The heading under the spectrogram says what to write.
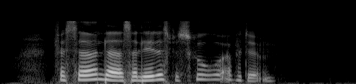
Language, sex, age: Danish, female, 18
